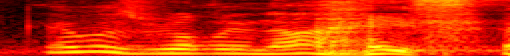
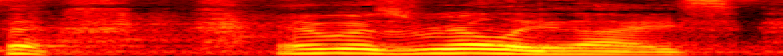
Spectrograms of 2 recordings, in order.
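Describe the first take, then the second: First: Laughing through the words. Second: Slow, sincere, leaning on "really"; mean it this time, slowly. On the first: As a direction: breaks into a laugh on "really". Corrects the joke, laughing. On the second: Sincere restatement after joke. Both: Real, not acted.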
